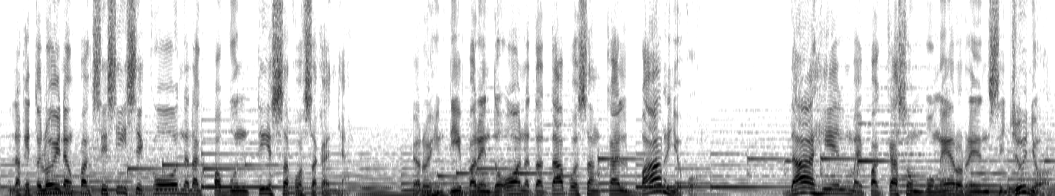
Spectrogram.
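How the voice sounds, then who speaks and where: A man with a Filipino accent reading a listener's letter as a dramatic radio storytelling host. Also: medium pitch. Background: prominent keyboard music.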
